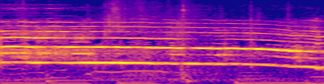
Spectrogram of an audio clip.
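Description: A woman's high, drawn-out excited squeal, held for about two seconds and dropping in pitch at the end, over faint background music with a beat.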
